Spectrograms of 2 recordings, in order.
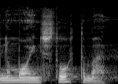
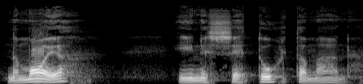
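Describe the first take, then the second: First: The words run together with syllables dropped. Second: Every syllable of both words is said separately.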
